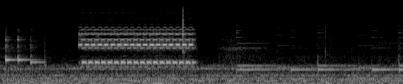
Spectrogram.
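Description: Motorola Defy 2021 built-in ringtones previewing through the phone's speaker, changing as each new tone in the list is tapped. First comes the tail of a short melodic phrase. Next is a loud buzzing electronic trill lasting about a second, and from about two seconds in, soft, sparse synthesized notes.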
